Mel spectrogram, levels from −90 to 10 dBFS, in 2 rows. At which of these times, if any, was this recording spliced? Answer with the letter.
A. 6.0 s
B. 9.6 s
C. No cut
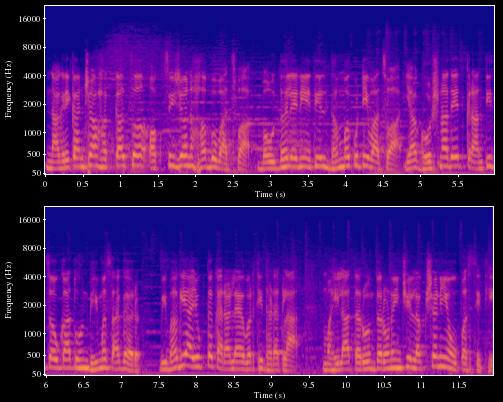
C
